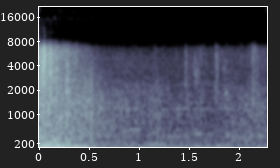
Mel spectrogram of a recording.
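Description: A booming fiery blast from the Confringo spell in Hogwarts Legacy erupts loud at the start, then decays into a rumbling, crackling tail that lingers for a couple of seconds.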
